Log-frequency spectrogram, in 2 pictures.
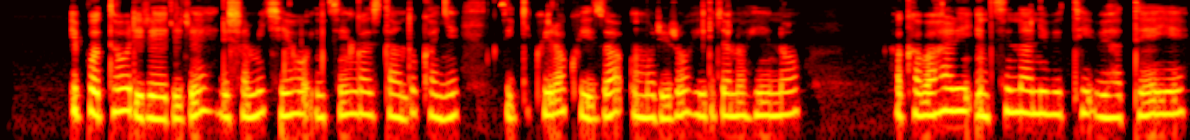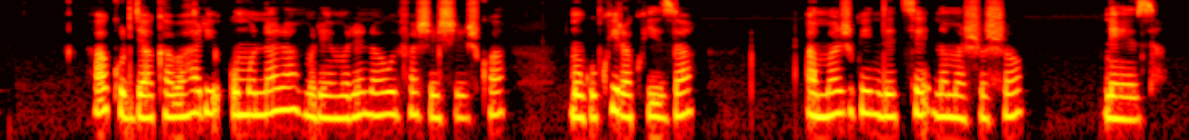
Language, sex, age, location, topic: Kinyarwanda, female, 18-24, Kigali, government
